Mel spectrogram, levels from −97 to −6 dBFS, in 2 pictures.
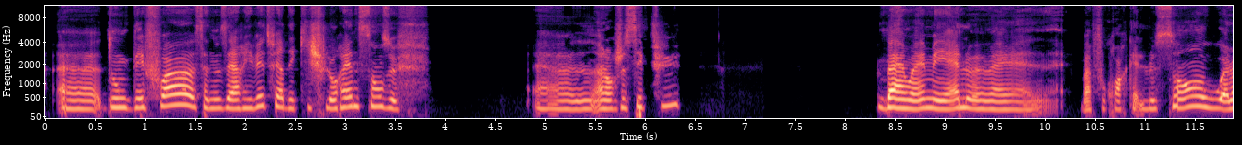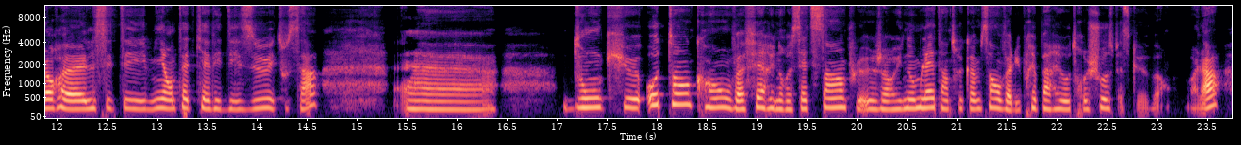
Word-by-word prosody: Heu, 210 -3 -1
donc 245 0 0
des 240 +1 0
fois 285 +3 +6
ça 240 -2 -5
nous 225 +1 -2
est - - +5
arrivé 230 +5 +1
de - - -8
faire 260 -3 0
des 220 -1 -6
quiches 230 +2 -1
lorraines 245 +4 +2
sans 265 -3 -2
œufs. 210 -1 -6 1.1
Heu, - - -7 0.5
l - - -6
alors 215 0 +2
je 240 - -3
sais 225 - -3
plus 285 +6 -7 2.0
Bah, 240 -2 +8
ouais 215 +1 +4
mais 230 -2 +3
elle, 230 +4 +2
heu, 210 -2 +1
elle 195 -1 -4 0.3
bah, - - -2
faut - - -15
croire - - -4
qu'elle - - -7
le 210 0 -4
sent 240 +6 -4 0.3
ou 230 -2 -1
alors 225 +4 +5
elle 210 +1 +4
s'était 215 -1 -7
mis 225 +3 -1
en 215 - +1
tête 225 -1 -2
qu'il 225 - -4
y - - +1
avait 215 0 -5
des 200 0 -8
œufs 230 +1 -2
et - - -6
tout - - -15
ça. 260 +9 -3 0.9
Heu, 200 -2 -3 0.7
donc 240 +1 -1
heu, 230 -2 +1
autant 315 +1 +2
quand 250 -4 -1
on 245 -1 0
va 205 -2 +2
faire 240 +2 -1
une 220 -2 -1
recette 210 +1 -3
simple, 245 0 0
heu, 210 - -2
genre 200 -1 -3
une 210 +2 -2
omelette, 235 +1 +2
un 215 - -3
truc 215 +2 -11
comme 215 0 -2
ça 240 - -3
on - - +3
va 200 -3 0
lui 180 - -11
préparer 215 -2 -2
autre 200 0 -4
chose 225 0 -3
parce - - -12
que, - - -17
ben - - -15 0.3
voilà. - - +3
225 Hz, 195 wpm, -23 LUFS, 210-245 Hz, 2.0 s, Bah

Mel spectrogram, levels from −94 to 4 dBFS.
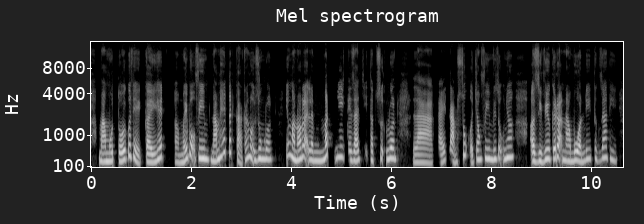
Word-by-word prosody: mà 200 -2 +2
một 210 +1 +1
tối 220 +4 +4
có 335 - 0
thể 235 - 0
cày 190 0 +2
hết, 290 +4 +1 0.2
à, 190 - -8
mấy 190 +8 +1
bộ - - +1
phim, 270 -1 +5
nắm 215 +4 +2
hết 425 +8 -1
tất 410 0 -3
cả - - -3
các 270 +5 -1
nội 265 -6 0
dung 255 +1 +3
luôn. 250 -1 0 0.3
Nhưng 345 +1 -5
mà 265 -5 +5
nó 245 +3 +4
lại 295 - 0
làm 220 0 +1
mất 320 - +4
đi 300 +1 -3
cái 230 -1 -3
giá 215 0 +3
trị - - -23
thật 225 - -4
sự 245 - -8
luôn, 265 +1 +3 0.3
là 180 -2 -2
cái 185 +4 -4
cảm 215 -6 0
xúc 345 - -5
ở - - -6
trong 245 -1 -1
phim. 260 -1 +1
Ví 250 - +2
dụ 260 -2 -6
nhá, 290 +4 +3 0.3
ờ, 210 - +3
review 215 +6 +1
cái 265 +2 +3
đoạn 290 -6 +2
nào 215 -2 0
buồn 210 -1 +3
đi 255 +2 -3
thực 260 -5 -9
ra 290 +4 -3
thì 235 -4 -7
245 Hz, 295 wpm, -22 LUFS, 210-270 Hz, 0.3 s, phim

